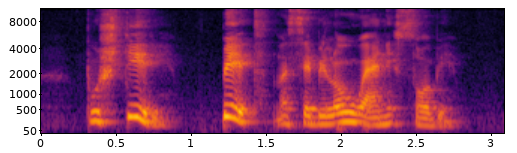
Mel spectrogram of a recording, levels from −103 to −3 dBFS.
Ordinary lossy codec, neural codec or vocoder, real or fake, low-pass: none; none; real; none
